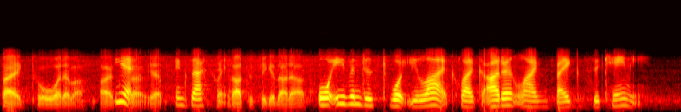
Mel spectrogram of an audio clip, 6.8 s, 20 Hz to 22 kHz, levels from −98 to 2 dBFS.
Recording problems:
phone-call audio
wind in the background; faint; throughout; 25 dB below the speech

